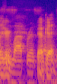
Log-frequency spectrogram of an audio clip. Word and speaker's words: Lapras: I still don't know how to pronounce that 20 years I say later. Lapras. I Okay. think it's Lapras.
